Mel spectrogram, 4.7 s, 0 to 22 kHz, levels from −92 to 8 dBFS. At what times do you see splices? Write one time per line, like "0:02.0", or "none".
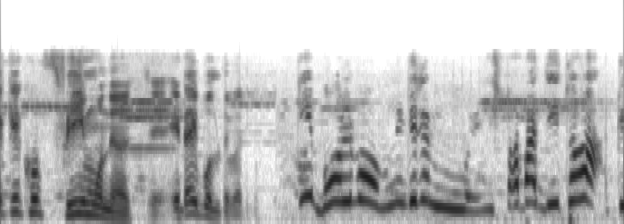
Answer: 0:01.9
